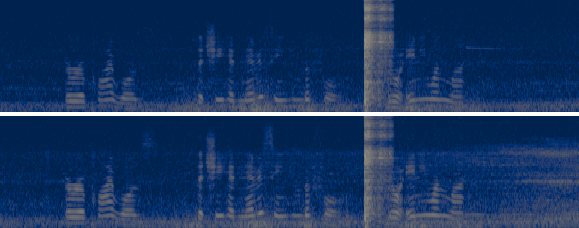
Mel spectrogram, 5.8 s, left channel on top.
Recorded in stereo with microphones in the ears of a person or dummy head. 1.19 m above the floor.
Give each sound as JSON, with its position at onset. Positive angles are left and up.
{"t": 0.7, "sound": "a woman speaking", "side_deg": -40}
{"t": 3.6, "sound": "breaking glass", "side_deg": 10}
